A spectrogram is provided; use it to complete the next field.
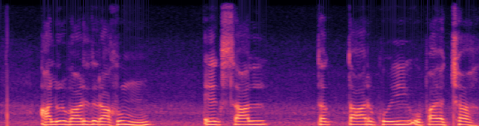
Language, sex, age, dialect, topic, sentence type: Magahi, male, 25-30, Northeastern/Surjapuri, agriculture, question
